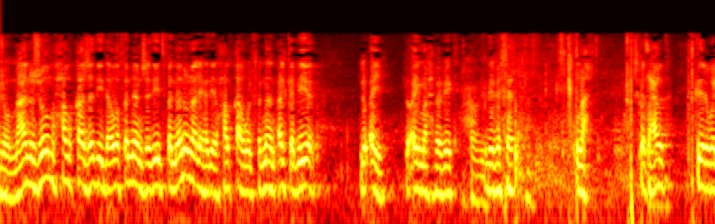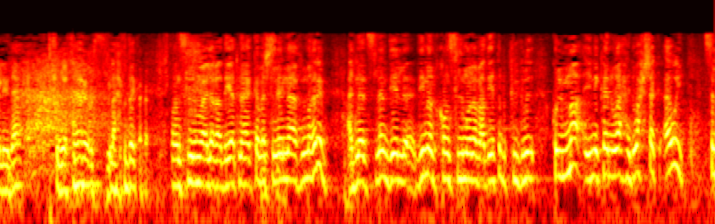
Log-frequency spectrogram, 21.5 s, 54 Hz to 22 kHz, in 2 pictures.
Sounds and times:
Speech: 0:00.0 - 0:08.0, 0:08.6 - 0:21.4.

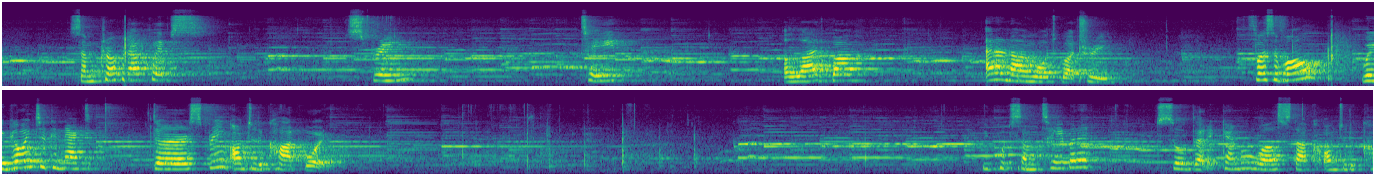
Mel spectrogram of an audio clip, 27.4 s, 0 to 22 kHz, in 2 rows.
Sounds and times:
Music: 0:00.0 - 0:27.4
Speech: 0:00.7 - 0:02.1, 0:03.5 - 0:04.2, 0:05.8 - 0:06.4, 0:07.8 - 0:08.7, 0:09.8 - 0:11.2, 0:12.5 - 0:17.2, 0:23.6 - 0:24.7, 0:25.3 - 0:27.4.

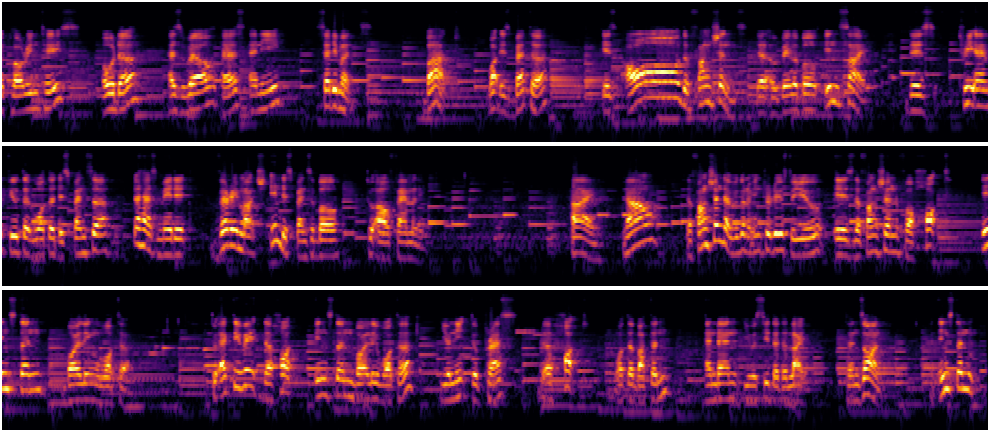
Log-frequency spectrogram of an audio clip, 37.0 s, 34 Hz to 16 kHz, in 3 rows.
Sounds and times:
Speech: 0:00.0 - 0:04.6, 0:05.3 - 0:06.9, 0:07.5 - 0:17.7, 0:19.5 - 0:26.3, 0:27.3 - 0:36.9
Music: 0:00.0 - 0:36.9.

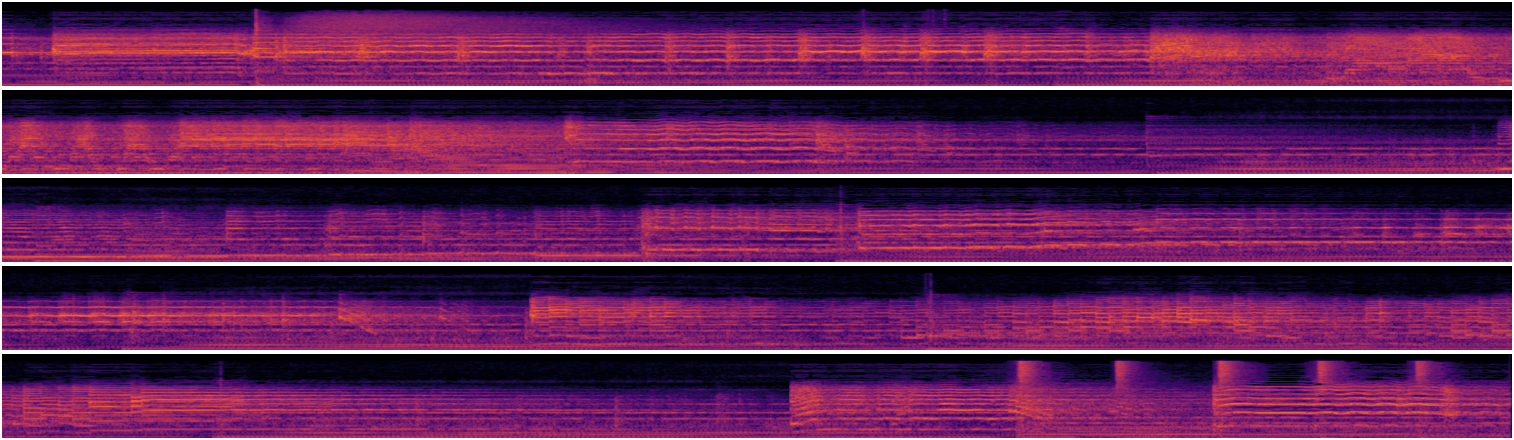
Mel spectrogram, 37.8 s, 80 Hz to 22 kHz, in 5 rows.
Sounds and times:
Electronic music: 0:00.0 - 0:37.7.

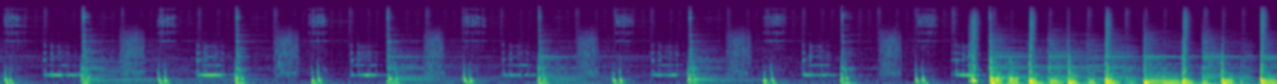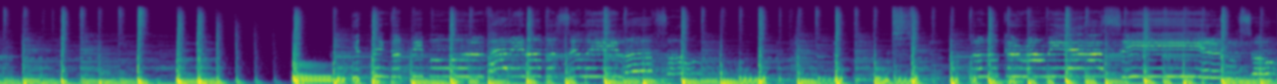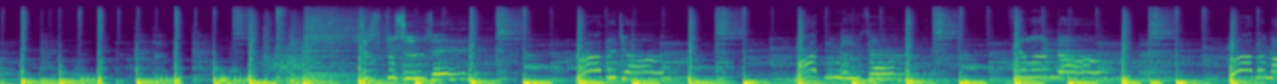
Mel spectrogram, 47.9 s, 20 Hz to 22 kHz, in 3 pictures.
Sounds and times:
Music: 0:00.0 - 0:47.8.

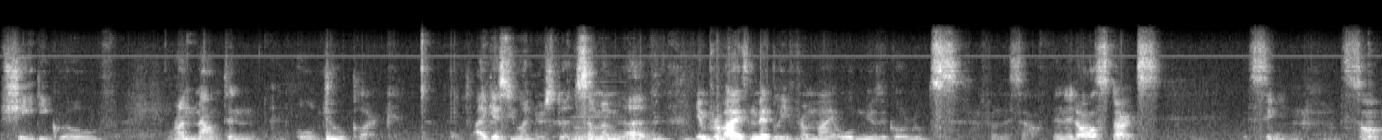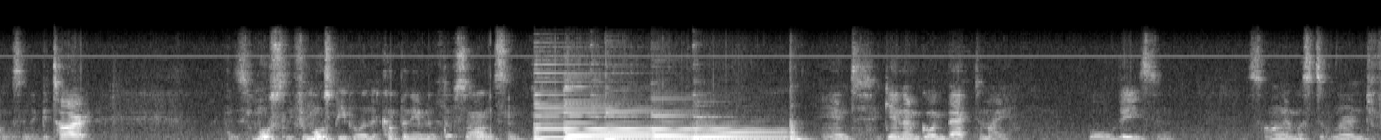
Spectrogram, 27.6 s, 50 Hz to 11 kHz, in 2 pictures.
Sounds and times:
Speech: 0:00.0 - 0:11.7, 0:12.4 - 0:14.8, 0:16.0 - 0:19.1, 0:22.0 - 0:24.0, 0:24.7 - 0:25.6, 0:26.3 - 0:27.6.

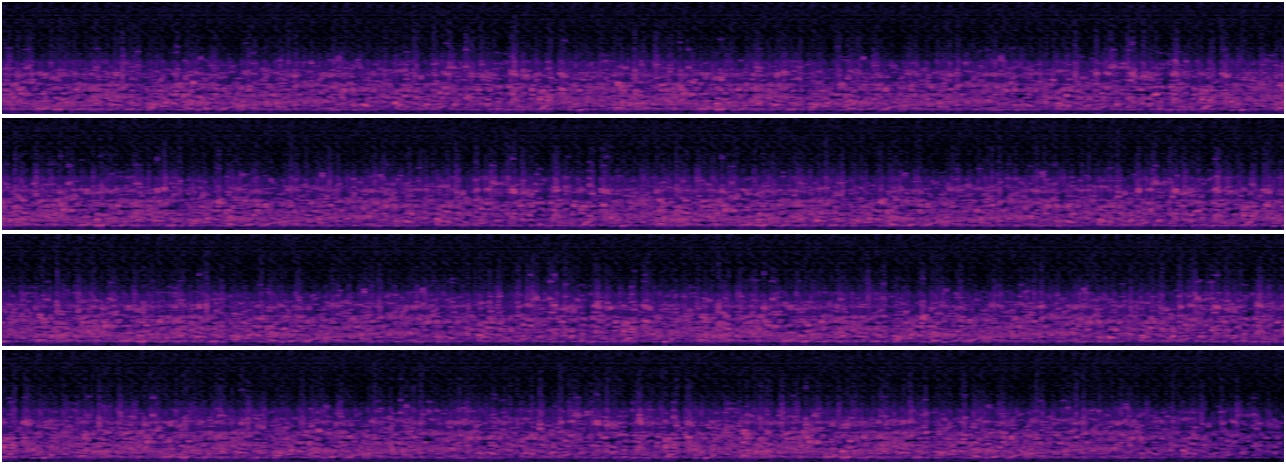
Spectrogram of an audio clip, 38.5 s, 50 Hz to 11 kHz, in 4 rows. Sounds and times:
Pour: 0:00.0 - 0:38.4.

